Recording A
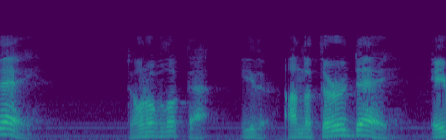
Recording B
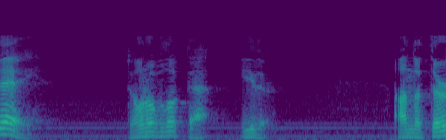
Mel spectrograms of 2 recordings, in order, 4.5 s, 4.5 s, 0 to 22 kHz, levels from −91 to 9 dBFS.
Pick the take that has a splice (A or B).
A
